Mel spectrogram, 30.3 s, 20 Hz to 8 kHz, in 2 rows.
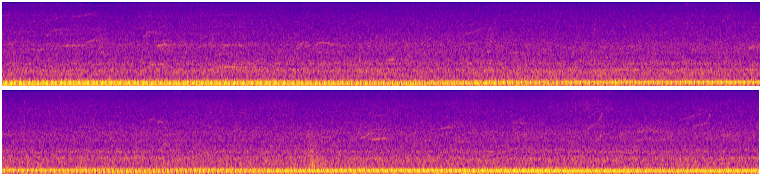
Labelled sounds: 2.7	3.3	killer whale, southern resident, 0.70 to 2.9 kHz
22.3	22.9	killer whale, southern resident, 1.2 to 2.7 kHz

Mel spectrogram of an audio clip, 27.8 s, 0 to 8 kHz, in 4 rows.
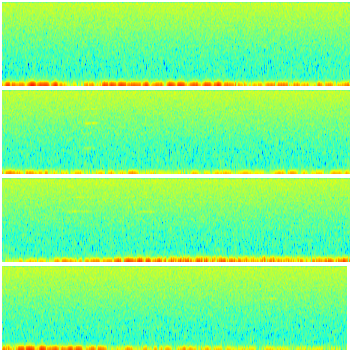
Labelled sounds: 8.6	8.9	killer whale, northern resident, G clan, call N24ii, 2.4 to 2.6 kHz
15.2	15.6	killer whale, northern resident, G clan, call N24ii, 2.3 to 2.6 kHz
16.7	17.0	killer whale, northern resident, G clan, call N24ii, 2.4 to 2.5 kHz

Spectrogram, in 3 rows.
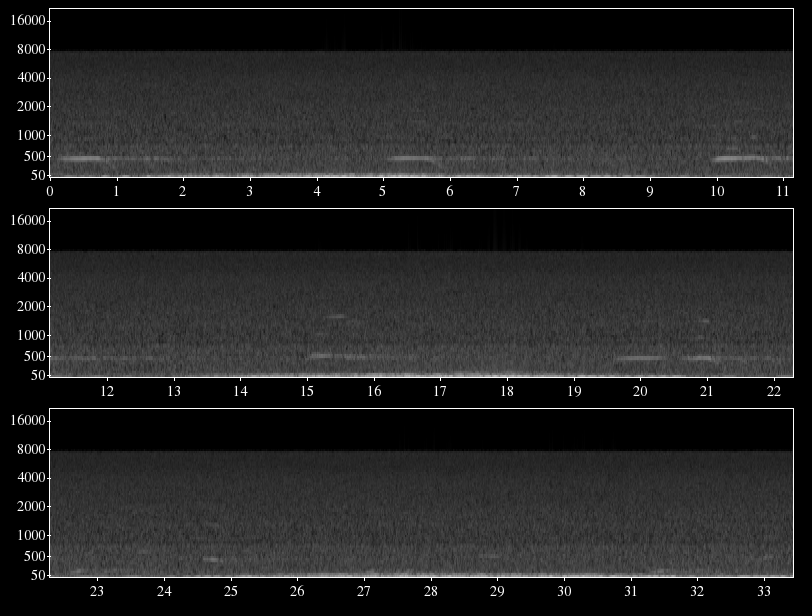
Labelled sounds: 15.3	15.6	humpback whale, 1.5 to 1.7 kHz

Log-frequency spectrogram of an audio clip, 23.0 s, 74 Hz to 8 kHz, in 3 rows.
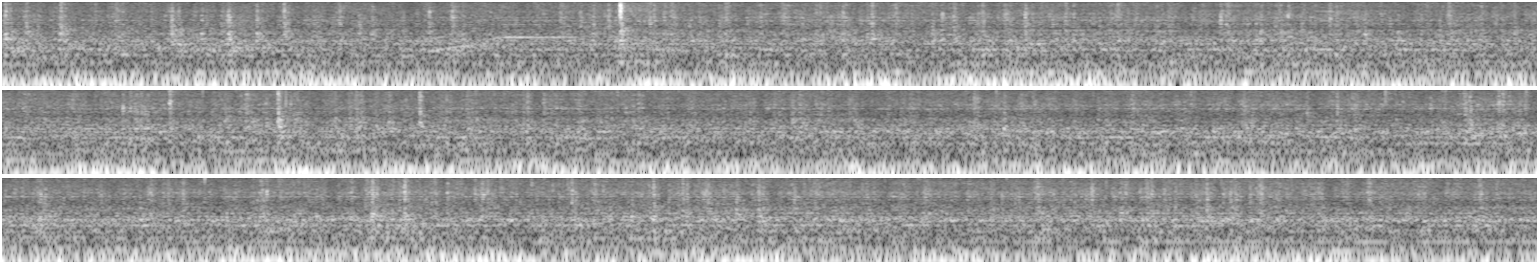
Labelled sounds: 2.5	2.8	humpback whale, 1.0 to 1.2 kHz

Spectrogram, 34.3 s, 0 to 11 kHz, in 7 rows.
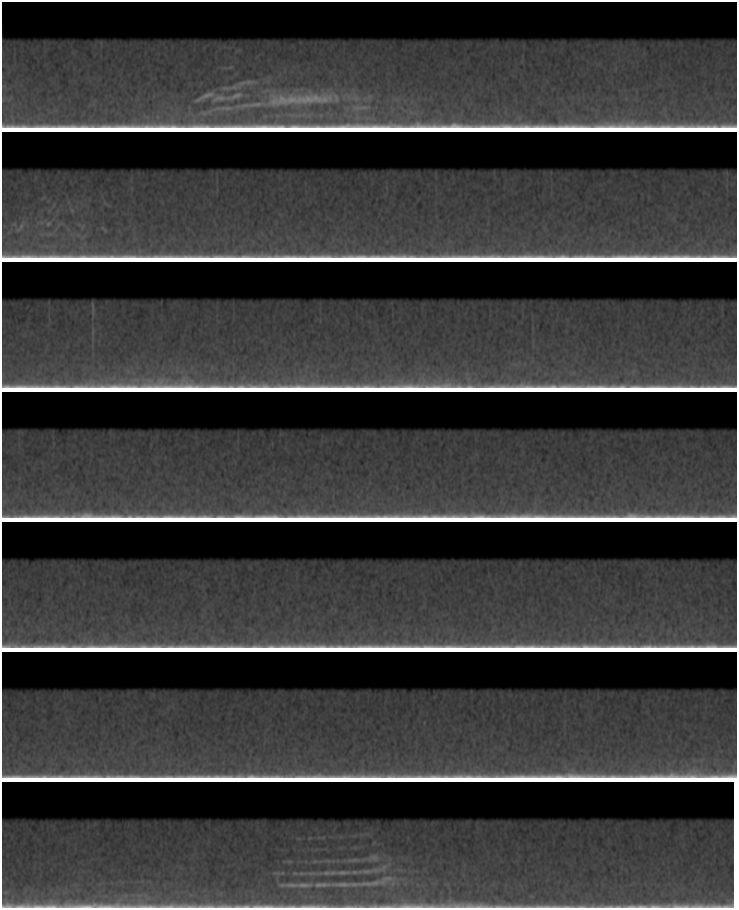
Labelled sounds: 31.1	32.2	killer whale, 1.1 to 6.4 kHz

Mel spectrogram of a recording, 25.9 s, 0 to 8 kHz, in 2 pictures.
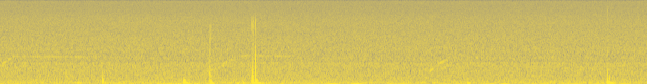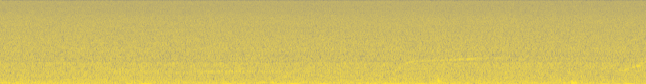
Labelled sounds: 21.1	21.3	humpback whale, 0.80 to 0.90 kHz

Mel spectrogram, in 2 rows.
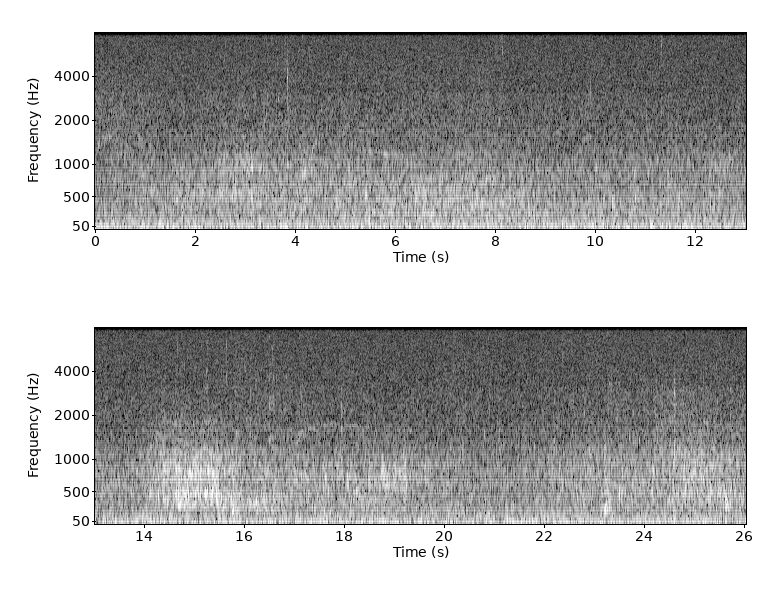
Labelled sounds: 17.0	18.6	killer whale, Bigg's (transient), Gulf of Alaska transient, 1.2 to 1.9 kHz

